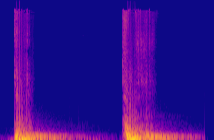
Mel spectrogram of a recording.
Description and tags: Just another thud
fight, thud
